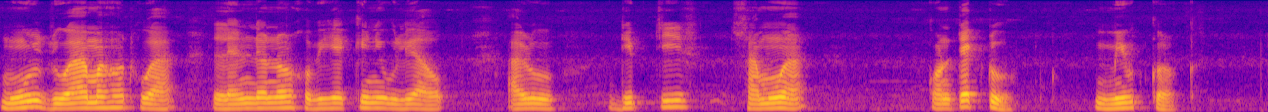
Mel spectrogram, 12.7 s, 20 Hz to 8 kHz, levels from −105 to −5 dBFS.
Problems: constant background noise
